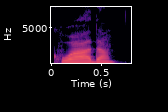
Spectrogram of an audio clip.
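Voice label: "cuada", female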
